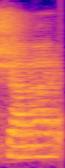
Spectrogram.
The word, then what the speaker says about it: Shenna: And I didn't say, "Nope, it's Shenna, it rhymes with Jenna."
